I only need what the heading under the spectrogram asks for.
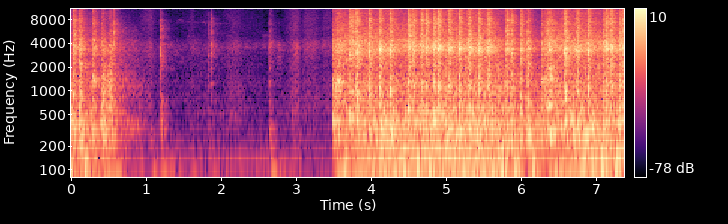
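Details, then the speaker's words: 1984 ATC Big Red three-wheeler failing to start: cranks with loose uneven pops that never catch into a run; misfire/detonation from spark plug with no gap. "we have no gap in the spark plug so I'm sure you guys heard that loud popping noise"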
